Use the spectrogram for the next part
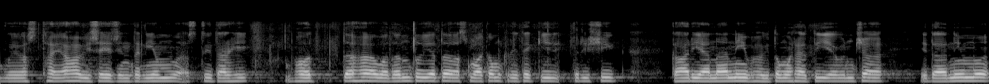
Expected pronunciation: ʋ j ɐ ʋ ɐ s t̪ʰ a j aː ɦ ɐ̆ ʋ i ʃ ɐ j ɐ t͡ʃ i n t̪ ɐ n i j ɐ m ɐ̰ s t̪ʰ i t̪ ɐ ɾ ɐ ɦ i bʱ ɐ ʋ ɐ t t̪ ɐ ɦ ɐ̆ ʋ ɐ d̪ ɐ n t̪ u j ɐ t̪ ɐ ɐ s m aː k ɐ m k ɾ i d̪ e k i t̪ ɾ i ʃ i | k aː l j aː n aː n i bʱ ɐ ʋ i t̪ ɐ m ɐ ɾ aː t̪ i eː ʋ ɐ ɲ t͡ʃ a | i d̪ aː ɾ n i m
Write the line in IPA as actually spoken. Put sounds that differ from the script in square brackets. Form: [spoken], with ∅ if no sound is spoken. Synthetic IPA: ʋ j ɐ ʋ ɐ s t̪ʰ a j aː ɦ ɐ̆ ʋ i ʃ ɐ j ɐ t͡ʃ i n t̪ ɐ n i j ɐ m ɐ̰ s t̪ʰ i t̪ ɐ ɾ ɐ ɦ i bʱ ɐ ʋ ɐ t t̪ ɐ ɦ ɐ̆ ʋ ɐ d̪ ɐ n t̪ u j ɐ t̪ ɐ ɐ s m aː k ɐ m k ɾ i [t̪] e k i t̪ ɾ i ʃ i | k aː [ɾ] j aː n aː n i bʱ ɐ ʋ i t̪ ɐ m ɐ ɾ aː t̪ i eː ʋ ɐ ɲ t͡ʃ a | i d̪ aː [∅] n i m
